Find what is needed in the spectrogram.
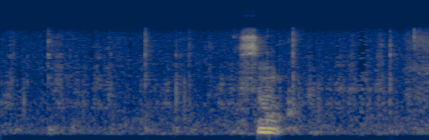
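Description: A stylus tapping and scratching faintly on a tablet screen while handwriting, in scattered small clicks. About two and a half seconds in, a brief vocal sound, a short voiced noise from the writer, is the loudest thing.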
